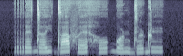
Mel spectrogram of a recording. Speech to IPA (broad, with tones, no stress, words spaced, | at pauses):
rɛ˨˦dɜ˩˧˩jd̪a˦fɛ˩˧˩ ho˨˦ɠo˩˧˩ɳ dø˨˦ɖy˦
